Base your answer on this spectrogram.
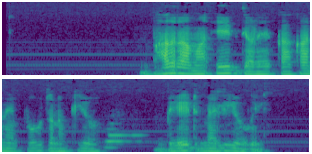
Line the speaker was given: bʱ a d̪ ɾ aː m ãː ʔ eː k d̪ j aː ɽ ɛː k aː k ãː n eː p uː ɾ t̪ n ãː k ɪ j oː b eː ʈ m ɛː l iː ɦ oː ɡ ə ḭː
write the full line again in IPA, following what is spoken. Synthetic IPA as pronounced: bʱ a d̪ ɾ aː m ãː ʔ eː k d̪ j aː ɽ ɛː k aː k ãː n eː p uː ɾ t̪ n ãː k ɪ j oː b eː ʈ m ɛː l iː ɦ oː ɡ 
